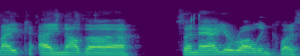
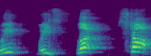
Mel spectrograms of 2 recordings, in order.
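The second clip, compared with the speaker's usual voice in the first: very loud, high-pitched shout; 12 semitones higher than usual. Narrating a scene, voicing the small Russian: yelling in a really loud voice. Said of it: "yells out stop in a really loud voice".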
